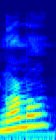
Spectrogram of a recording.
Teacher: whereas normal is stressed on the first syllable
